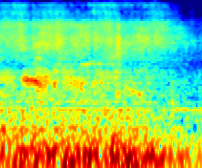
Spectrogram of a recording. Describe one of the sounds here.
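A magical blast bursts with a bright whoosh.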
